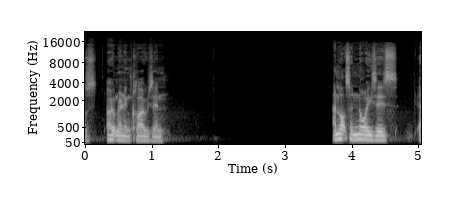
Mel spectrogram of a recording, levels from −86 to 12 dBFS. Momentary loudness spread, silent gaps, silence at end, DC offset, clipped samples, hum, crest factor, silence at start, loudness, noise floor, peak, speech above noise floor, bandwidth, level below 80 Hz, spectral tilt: 11 LU; 2.76-3.69 s; 0 s; under 0.1%; under 0.1%; none; 18 dB; 0 s; -18 LUFS; under -90 dBFS; -2 dBFS; over 73 dB; 16 kHz; -60 dBFS; -5 dB/octave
